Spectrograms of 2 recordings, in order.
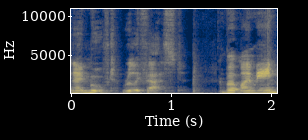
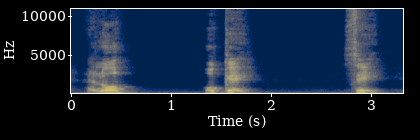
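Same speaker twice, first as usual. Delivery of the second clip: fatherly dad voice, brief phrases. Doing an impression of a dad answering in short sentences: impression of my dad. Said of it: "the only impression I can do of my dad".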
